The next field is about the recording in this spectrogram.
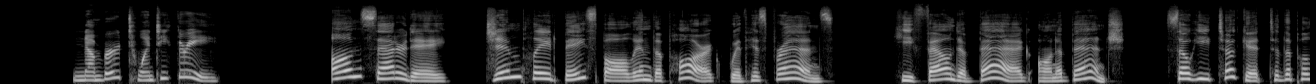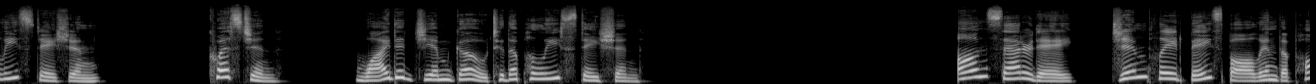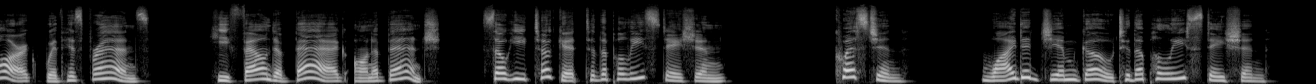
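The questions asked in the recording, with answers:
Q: Why did Jim go to the police station?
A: He found a bag on a bench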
